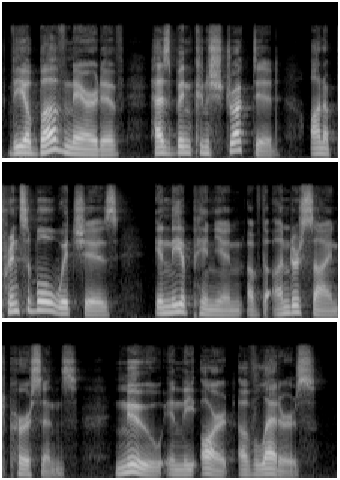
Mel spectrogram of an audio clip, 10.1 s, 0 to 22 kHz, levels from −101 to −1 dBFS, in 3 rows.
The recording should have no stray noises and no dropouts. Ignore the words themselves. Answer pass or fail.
pass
